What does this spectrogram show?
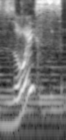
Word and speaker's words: Seuss: the zizz as his middle name is actually pronounced zoy and he makes millions of dollars every year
